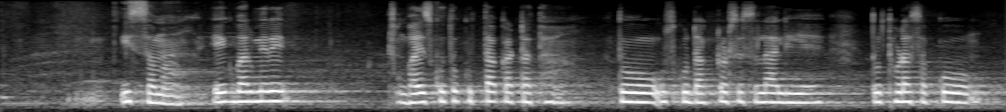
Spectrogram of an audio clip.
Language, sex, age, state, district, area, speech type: Hindi, female, 30-45, Uttar Pradesh, Varanasi, rural, spontaneous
